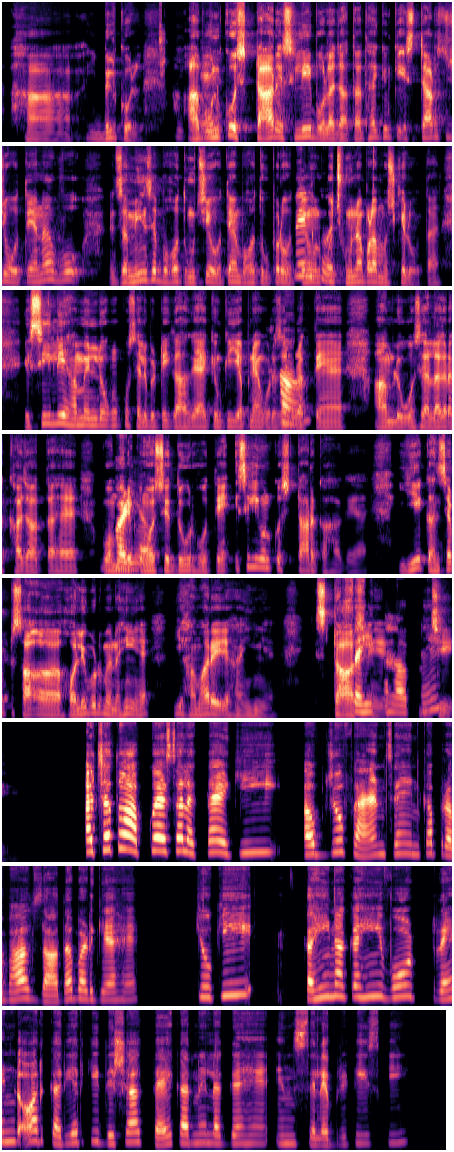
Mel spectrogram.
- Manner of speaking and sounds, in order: in English: "स्टार"; in English: "स्टार"; in English: "सेलिब्रिटी"; in English: "रिज़र्व"; in English: "स्टार"; in English: "कॉन्सेप्ट्स"; in English: "स्टार"; in English: "फैन्स"; in English: "ट्रेंड"; in English: "करिअर"; in English: "सेलेब्रिटीज"
- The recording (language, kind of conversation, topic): Hindi, podcast, सोशल मीडिया ने सेलिब्रिटी संस्कृति को कैसे बदला है, आपके विचार क्या हैं?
